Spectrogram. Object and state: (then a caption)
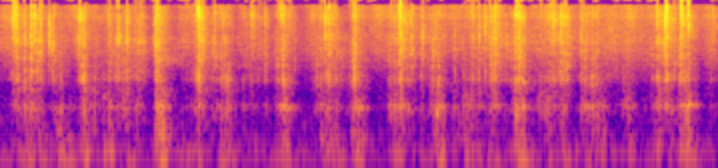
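Foil bubble mailer. Lace-gloved fingertips and nails scratch and crinkle the bubbled surface of a flat, thin, empty blue metallic foil bubble padded envelope held upright. The result is a steady run of bright, crisp crinkling and scratching bursts, with sharp louder crackles scattered throughout and very little low end.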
